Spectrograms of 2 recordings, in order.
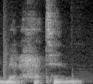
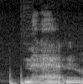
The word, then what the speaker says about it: Manhattan: usually we don't say manhattan that's most esl speakers will pronounce it exactly the way it looks manhattan but of course natives uh pronounce it manhattan like spinning spitting spitting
